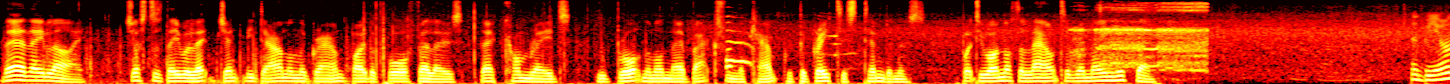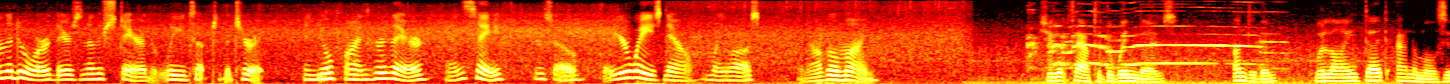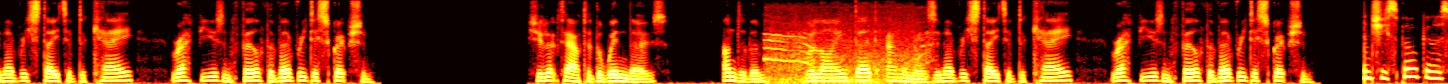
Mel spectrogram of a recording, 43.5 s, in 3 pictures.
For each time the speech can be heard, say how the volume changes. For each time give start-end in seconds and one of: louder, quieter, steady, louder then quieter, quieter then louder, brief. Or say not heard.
0.0-11.6 steady
14.1-23.3 steady
24.9-32.8 steady
34.3-43.4 steady.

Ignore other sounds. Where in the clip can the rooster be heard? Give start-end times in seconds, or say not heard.
10.7-12.1, 24.8-27.4.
